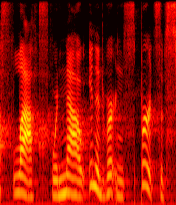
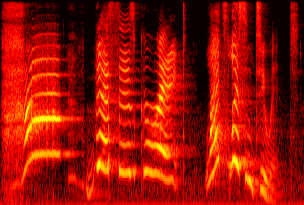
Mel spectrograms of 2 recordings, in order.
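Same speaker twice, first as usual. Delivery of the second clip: much higher, louder gleeful cackling; high cackle; 9 dB louder, much slower than usual. A narrator's reading. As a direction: crow it out in a high, delighted cackle. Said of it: "let his high cackle go free".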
